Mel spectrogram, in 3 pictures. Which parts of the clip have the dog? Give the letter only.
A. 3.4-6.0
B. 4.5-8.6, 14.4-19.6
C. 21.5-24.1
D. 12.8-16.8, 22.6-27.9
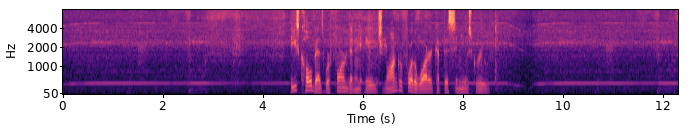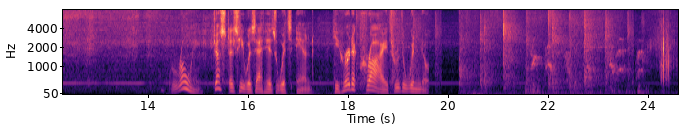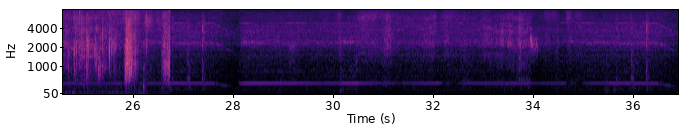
C.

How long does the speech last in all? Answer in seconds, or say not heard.
9 s.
